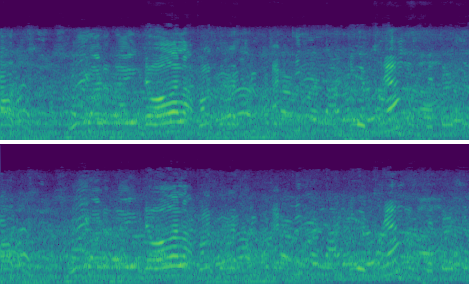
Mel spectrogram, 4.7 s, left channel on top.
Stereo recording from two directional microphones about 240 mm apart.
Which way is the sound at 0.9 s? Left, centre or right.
Left.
